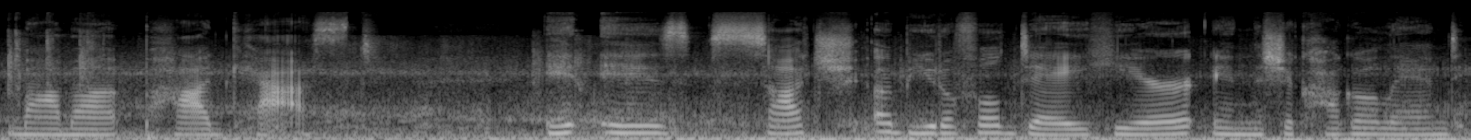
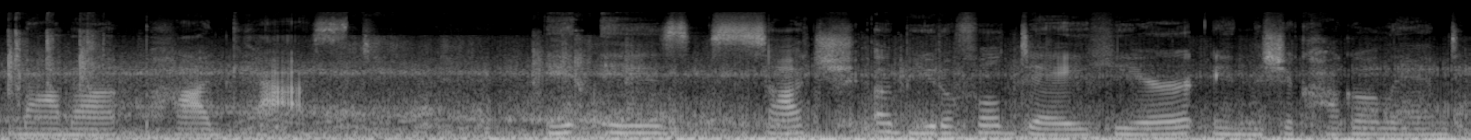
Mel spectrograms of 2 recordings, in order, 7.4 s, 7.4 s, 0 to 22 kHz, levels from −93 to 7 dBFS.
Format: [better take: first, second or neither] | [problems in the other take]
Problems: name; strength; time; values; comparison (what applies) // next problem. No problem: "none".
first | wind noise on the microphone; heavy; 6 dB below the speech; occasional gusts in the first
